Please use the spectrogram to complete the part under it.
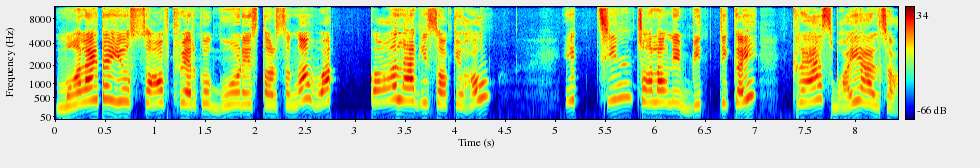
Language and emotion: Nepali, disgusted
